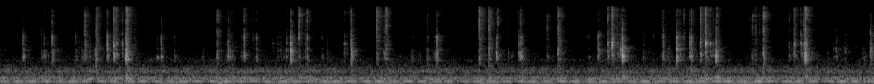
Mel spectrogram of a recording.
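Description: Both hands type steadily on a full-size black Nubwo Illusion NK-70 mechanical keyboard with Outemu red switches, round plastic typewriter-style keycaps and blue backlight. The result is a stream of light plastic clacks and taps over a constant low hum, with keystrokes bunching into quick clusters.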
